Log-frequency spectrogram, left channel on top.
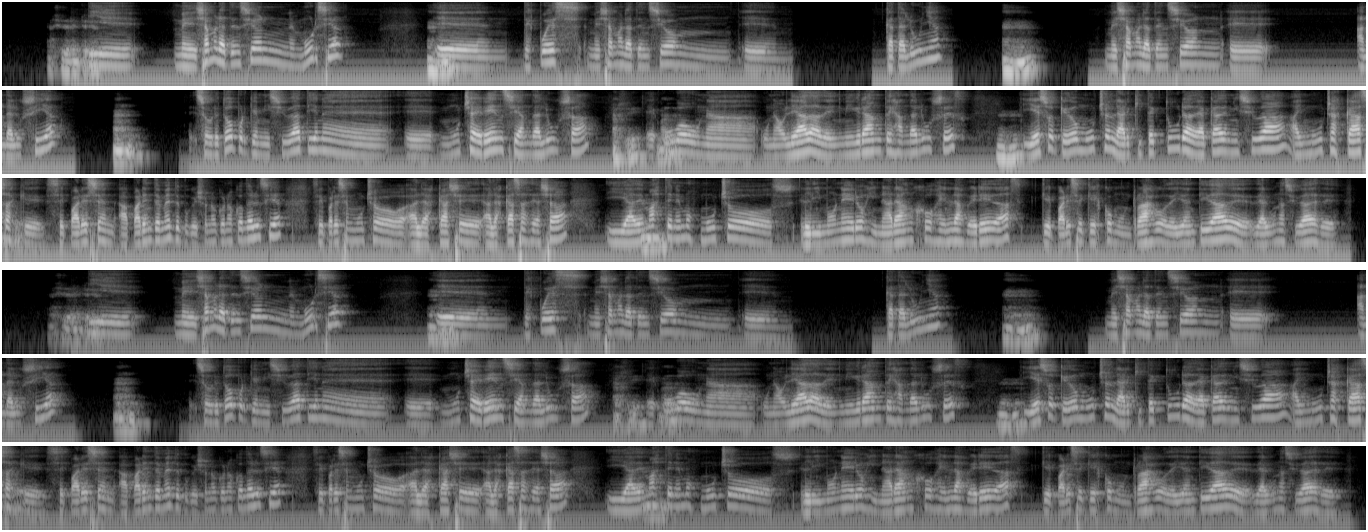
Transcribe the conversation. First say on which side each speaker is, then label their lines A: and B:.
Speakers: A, on the left (about 50°); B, on the left (about 75°).
A: así del interior?
B: Y me llama la atención Murcia,
A: Ujú,
B: Eh, después me llama la atención eh, Cataluña,
A: ujú,
B: me llama la atención eh, Andalucía,
A: ajá.
B: sobre todo porque mi ciudad tiene eh, mucha herencia andaluza.
A: Ah, sí,
B: Eh,
A: vaya.
B: hubo una, una oleada de inmigrantes andaluces
A: Ujú,
B: Y eso quedó mucho en la arquitectura de acá de mi ciudad. Hay muchas casas
A: vaya.
B: que se parecen, aparentemente, porque yo no conozco Andalucía, se parecen mucho a las calles, a las casas de allá. Y además
A: ujú.
B: tenemos muchos limoneros y naranjos en las veredas, que parece que es como un rasgo de identidad de, de algunas ciudades de-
